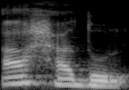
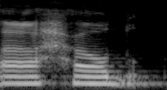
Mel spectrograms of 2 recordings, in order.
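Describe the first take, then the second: First: The word ends with the full 'dun' ending. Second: The word ends on a bare 'd' sound.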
